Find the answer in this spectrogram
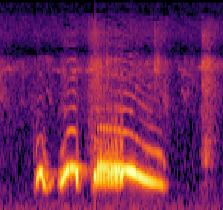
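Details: Northwest Vietnamese spotted dove giving a provoking call aimed at rival doves, two quick looping coos then one long sustained coo gliding down in pitch, clean and clear.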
